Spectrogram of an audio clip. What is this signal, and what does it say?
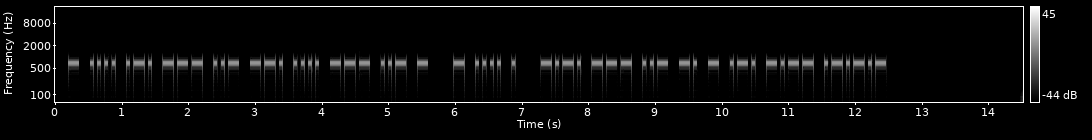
Morse code, heard as a keyed tone, about 22 wpm, 700 Hz. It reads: THROUGHOUT THE COUNTRY.
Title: Sentences from Top 1000 Words - Review Part 5 - 22wpm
